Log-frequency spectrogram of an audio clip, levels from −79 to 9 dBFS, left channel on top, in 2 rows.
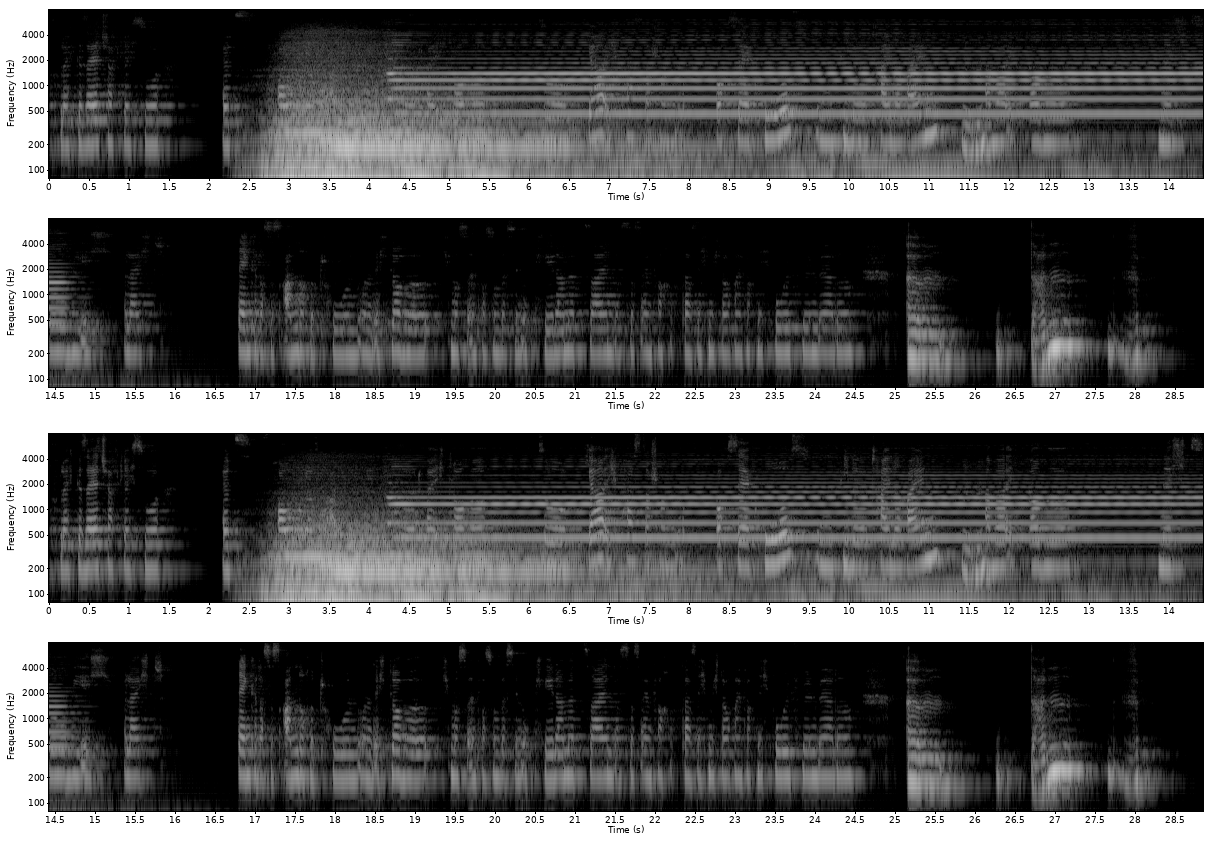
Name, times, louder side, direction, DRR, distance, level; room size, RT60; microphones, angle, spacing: voice 1, 0.0-1.4 2.2-2.3 2.8-5.5 6.1-8.0 8.3-11.1 11.7-12.8 13.9-15.8 16.8-19.2 19.4-24.5, right 2 dB, 80° right, 7 dB, 2.0 m, -37 dB
sound 1, 2.4-14.0, left 1 dB, 40° left, 1.2 m, -24 dB
Wind instrument woodwind instrument, 4.2-14.7, left 3 dB, 15° left, 2.2 m, -30 dB
voice 2, 11.4-11.8 24.6-26.0 26.3-26.4 26.7-28.0, equal, 15° right, 5 dB, 2.4 m, -30 dB
21.0 x 20.5 x 7.6 m, 0.76 s
head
